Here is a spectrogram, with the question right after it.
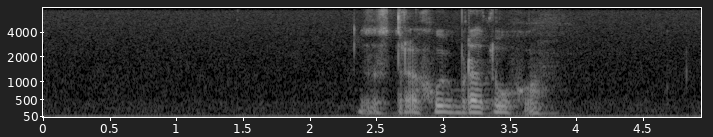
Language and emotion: Russian, neutral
